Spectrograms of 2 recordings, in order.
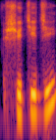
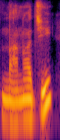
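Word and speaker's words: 七時: four minute is yonpon for seventh hour it is always chichiji it's not written as nanaji but the minute is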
